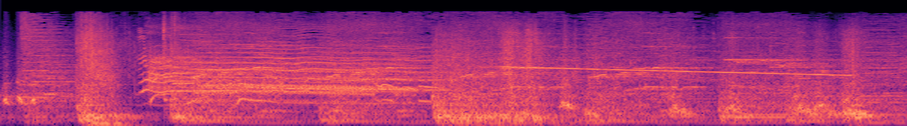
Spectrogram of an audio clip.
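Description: Cartoon score music with a heavy thud about half a second in. From about three seconds in, a long whistle glides slowly down in pitch and stops near the end.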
